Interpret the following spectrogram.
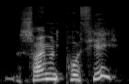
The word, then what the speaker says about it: Pothier: Pothier. Do I pronounce it correctly?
